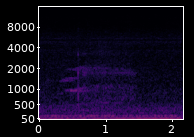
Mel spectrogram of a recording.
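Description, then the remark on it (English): A single drawn-out cat meow sounds softly in the background, rising briefly and then trailing off over a steady low hum. No one speaks. “I hope you cannot hear my cat in the background.”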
